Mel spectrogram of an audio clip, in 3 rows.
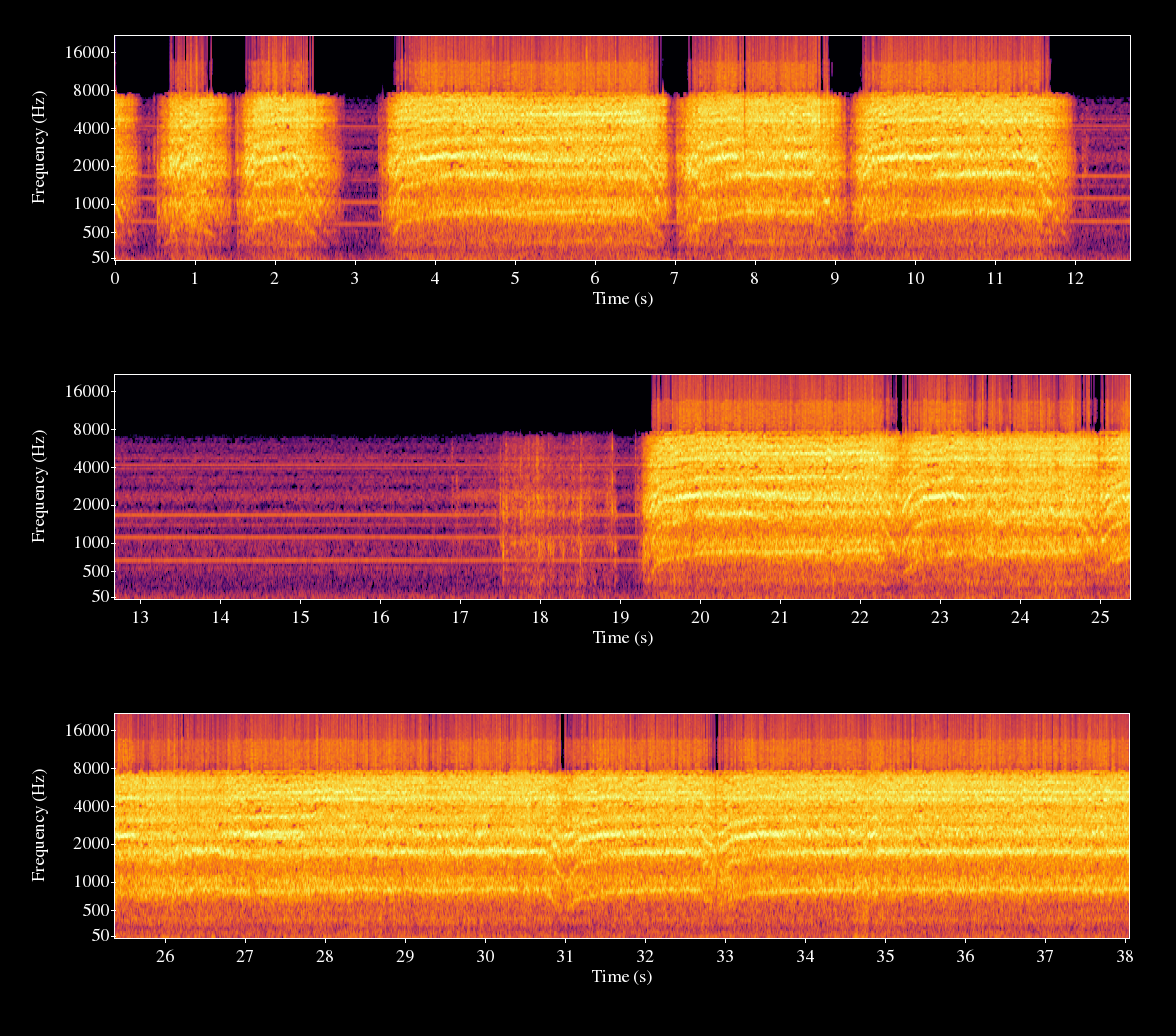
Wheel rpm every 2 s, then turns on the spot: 80, 70, 210, 150, 140, 200, 0, 0, 0, 50, 210, 180, 180, 220, 230, 190, 200, 230, 230.
none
